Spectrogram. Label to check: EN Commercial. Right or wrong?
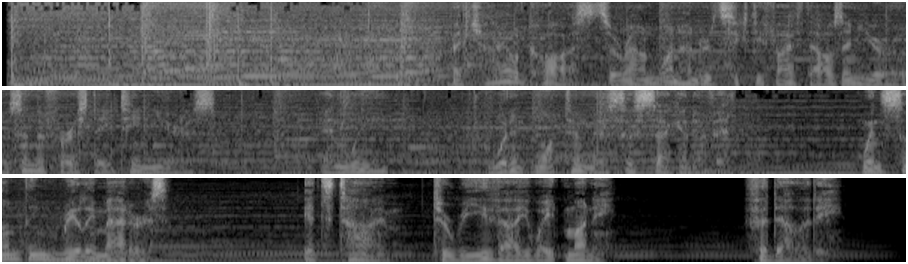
Right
